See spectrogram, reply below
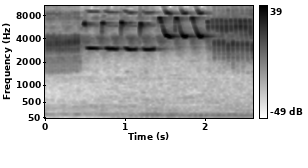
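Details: Spanish Timbrado canary singing as training for other canaries: brief rattle, pure whistled notes with quick upward breaks, then a bright fast pulsing trill.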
